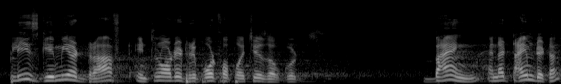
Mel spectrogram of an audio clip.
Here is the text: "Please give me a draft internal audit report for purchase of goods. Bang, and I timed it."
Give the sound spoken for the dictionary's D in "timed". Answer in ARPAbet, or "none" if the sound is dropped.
D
